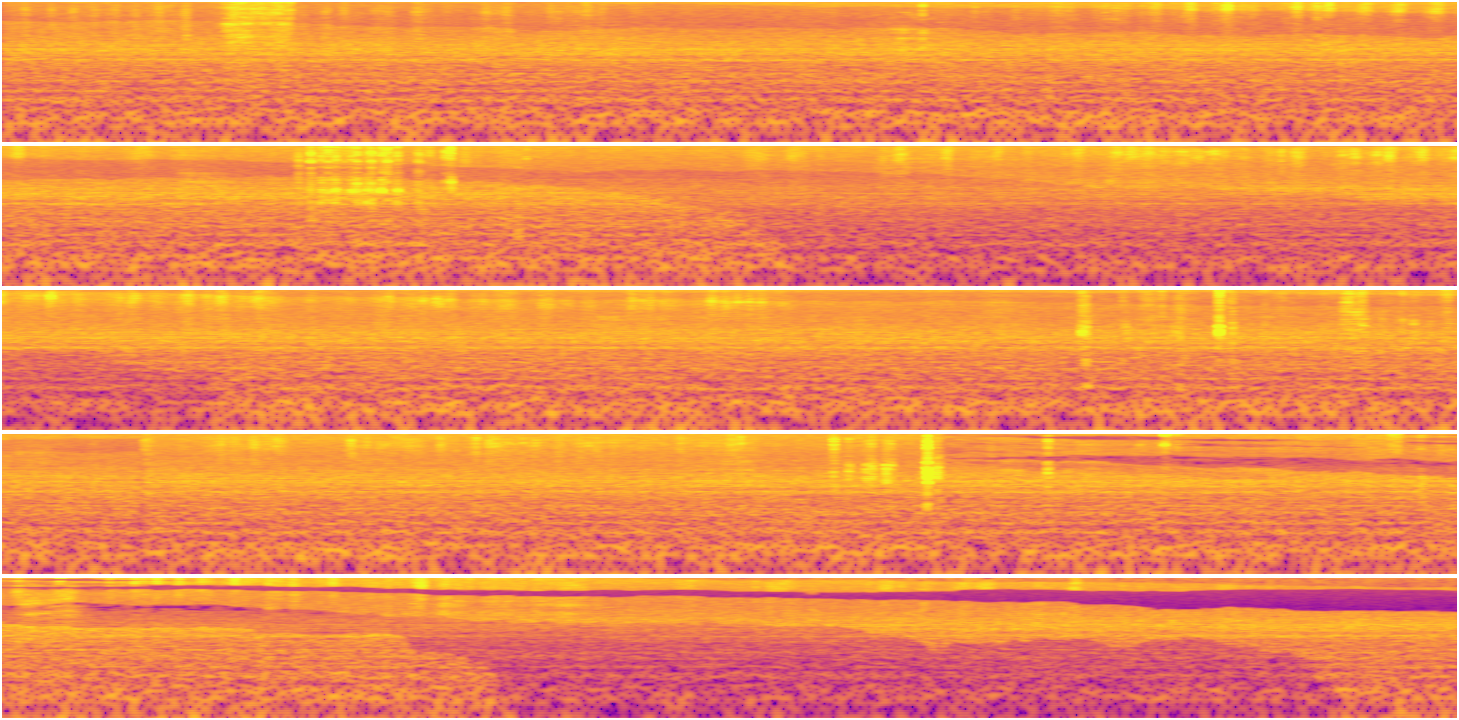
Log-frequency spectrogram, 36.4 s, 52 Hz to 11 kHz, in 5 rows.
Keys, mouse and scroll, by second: 0.8 middle click, 2.2 middle click, 3.0 middle click, 5.3 middle click, 6.2 middle click, 7.4 middle click, 8.2 middle click, 9.5 middle click, 11.8 middle click, 12.3 middle click, 13.4 middle click, 14.9 middle click, 15.9 middle click, 17.0 middle click, 18.4 middle click, 20.8 shift+middle click, 21.8 middle click, 22.5 middle click, 23.2 middle click, 23.8 middle click, 25.5 middle click, 26.0 middle click, 27.2 middle click, 27.6 scroll, 27.8 middle click, 28.3 middle click, 28.7 scroll, 28.9 shift+middle click, 29.3 middle click, 30.0 middle click, 31.1 middle click, 33.9 middle click, 35.4 middle click.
